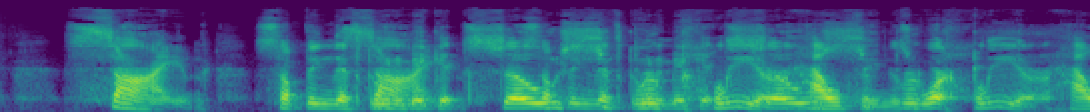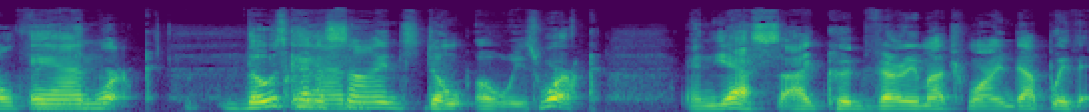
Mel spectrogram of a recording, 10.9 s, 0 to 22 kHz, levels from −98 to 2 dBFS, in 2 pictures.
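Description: From 1.71 s to 7.29 s a doubled audio track runs under the sound: a second, full-band copy trails about a second and a half behind, roughly 5 dB quieter, and appears and vanishes abruptly at those points. The likely cause is a slower second capture path or an edit holding two copies out of step. Unlike an echo or reverb, the copy doesn't decay, repeat, or take on any room colour.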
